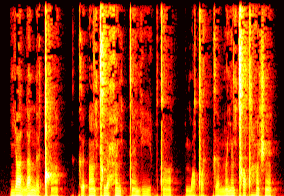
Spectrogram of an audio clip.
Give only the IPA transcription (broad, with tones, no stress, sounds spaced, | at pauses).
j a˦˨ n a˦ n ɜ˨ ǃʰ ã˨ | k ə˨ ʔ ã˦ ǀ ɨ˦ ħ ĩ˦ tː ɛ̃˨ j i˦˨ | tˤ ɛ̃˦ | m ɛ˨ tˤ ə˨ kː ɜ˨ m ə̃˦ j ə̃˦ ǀ i˦ tˤ ɦ ə̃˦ ʃ ɛ̃˨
